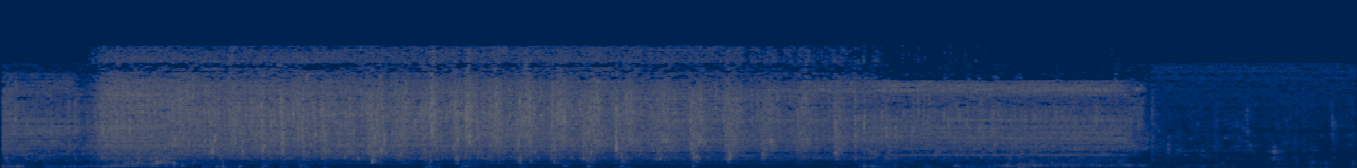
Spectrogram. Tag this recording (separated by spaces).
face face-wash wash washing water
